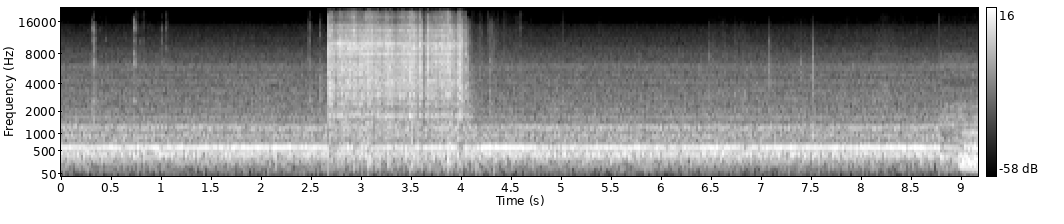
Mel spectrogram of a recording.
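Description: Flux core welding on an exhaust pipe gives a short, bright, crackling hiss lasting about a second and a half over a constant loud background hum, then the steady hum continues alone.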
